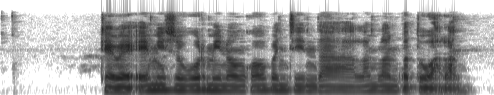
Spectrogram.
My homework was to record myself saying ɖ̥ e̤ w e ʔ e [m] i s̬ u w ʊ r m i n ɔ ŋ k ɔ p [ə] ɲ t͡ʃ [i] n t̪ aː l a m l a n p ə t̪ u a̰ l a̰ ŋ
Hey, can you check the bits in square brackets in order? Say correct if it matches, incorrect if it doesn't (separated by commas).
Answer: correct, correct, correct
